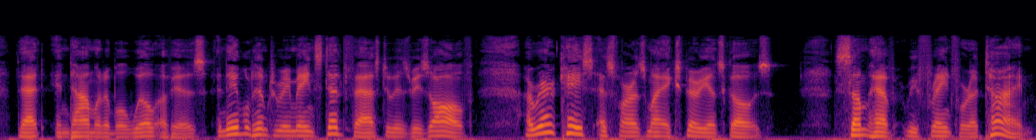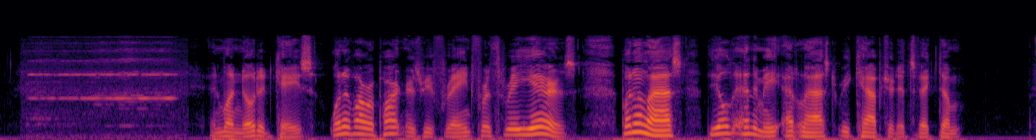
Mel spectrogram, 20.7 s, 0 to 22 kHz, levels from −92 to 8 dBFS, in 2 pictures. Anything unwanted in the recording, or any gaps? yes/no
yes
